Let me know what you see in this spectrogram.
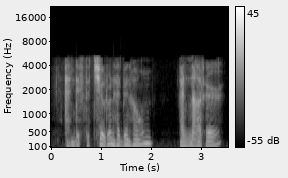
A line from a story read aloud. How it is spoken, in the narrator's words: Sachs gasped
